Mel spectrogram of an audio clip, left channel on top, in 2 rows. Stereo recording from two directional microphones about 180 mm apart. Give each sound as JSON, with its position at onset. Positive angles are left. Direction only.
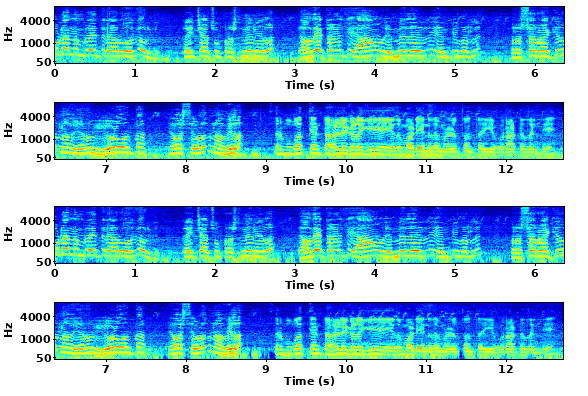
{"t": 0.0, "sound": "a man's voice", "side_deg": -5}
{"t": 9.1, "sound": "a man's voice", "side_deg": -50}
